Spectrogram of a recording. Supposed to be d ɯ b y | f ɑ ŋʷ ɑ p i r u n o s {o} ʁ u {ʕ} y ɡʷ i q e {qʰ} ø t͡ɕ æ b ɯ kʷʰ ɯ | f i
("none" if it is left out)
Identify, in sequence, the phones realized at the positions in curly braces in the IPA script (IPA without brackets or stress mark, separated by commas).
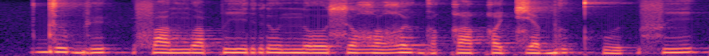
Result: u, ʁ, q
